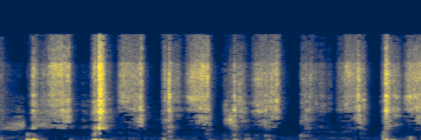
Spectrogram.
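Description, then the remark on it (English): A tarot deck being shuffled: a steady run of crisp, papery riffling bursts, about eight quick strokes in a row with short pauses between them, and no talking. “Okay, so I'm going to shuffle here.”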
